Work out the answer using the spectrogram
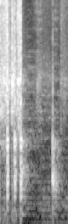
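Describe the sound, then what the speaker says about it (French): A yellow knife chops an onion into large pieces on a board, giving three quick, close, sharp thuds followed by one more after a short pause. "oignon, couteau jaune bien sûr, en gros morceaux"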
